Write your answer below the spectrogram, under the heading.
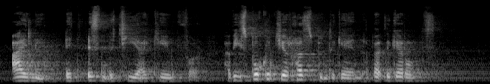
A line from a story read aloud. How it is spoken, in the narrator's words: said firmly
